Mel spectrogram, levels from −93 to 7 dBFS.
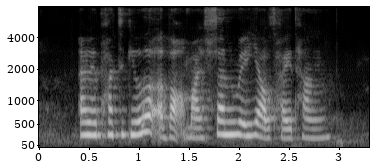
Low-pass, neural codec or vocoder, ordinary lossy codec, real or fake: none; codec, 16 kHz, 4 kbps, X-Codec, HuBERT features, trained on LibriSpeech; none; fake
